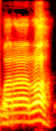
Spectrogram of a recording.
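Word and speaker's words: بررة: আর অক্ফ করলে কি হবে তখন? গোলতা হা হয়ে যাবে না? বারারত না তো, বারারহ। কি হবে? বারারাহ। এই টানটা হবে না, বারারহ।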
